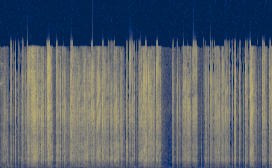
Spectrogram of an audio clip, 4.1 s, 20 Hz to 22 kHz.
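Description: A small, hollow rectangular clutch purse covered in tiny rhinestones is held in both hands and scratched fast with long acrylic nails. The result is a dense, bright, crackling scratch with almost no low end, broken by brief pauses near 0.8, 2.5 and 3 seconds.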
